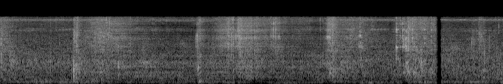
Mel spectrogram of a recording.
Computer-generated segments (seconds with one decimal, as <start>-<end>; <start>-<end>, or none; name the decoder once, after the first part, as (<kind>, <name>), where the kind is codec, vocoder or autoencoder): 1.1-3.3 (codec, SNAC)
